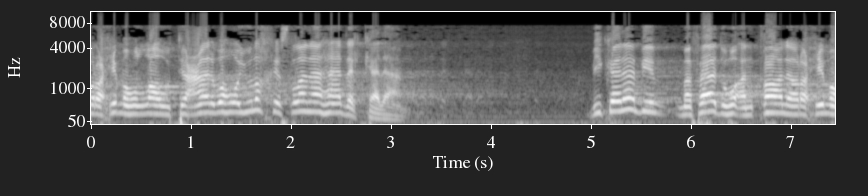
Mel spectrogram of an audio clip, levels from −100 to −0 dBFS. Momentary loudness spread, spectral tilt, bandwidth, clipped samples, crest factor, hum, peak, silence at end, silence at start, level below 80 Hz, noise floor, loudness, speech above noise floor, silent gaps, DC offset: 8 LU; -3.5 dB/octave; 11 kHz; 0.8%; 12 dB; none; 0 dBFS; 0 s; 0 s; -38 dBFS; -46 dBFS; -11 LUFS; 35 dB; none; under 0.1%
